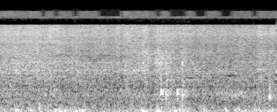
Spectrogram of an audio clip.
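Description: Blanched seaweed stems stir-frying in a pan over high heat give off a steady, loud, even sizzle and hiss that never lets up, with no voices.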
